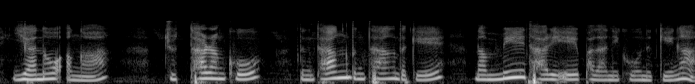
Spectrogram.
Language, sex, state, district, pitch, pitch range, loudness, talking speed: Garo, female, Meghalaya, North Garo Hills, 235 Hz, 220-265 Hz, -22 LUFS, 85 wpm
